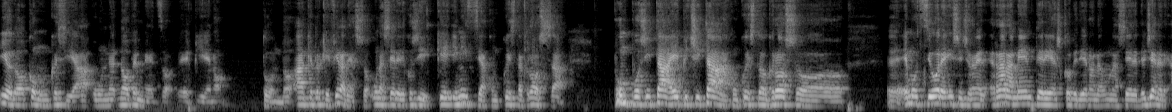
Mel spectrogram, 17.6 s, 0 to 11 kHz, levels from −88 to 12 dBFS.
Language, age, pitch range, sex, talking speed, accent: Italian, 30-49, 125-155 Hz, male, 145 wpm, native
